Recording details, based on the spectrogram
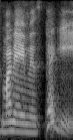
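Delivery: normal talking voice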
